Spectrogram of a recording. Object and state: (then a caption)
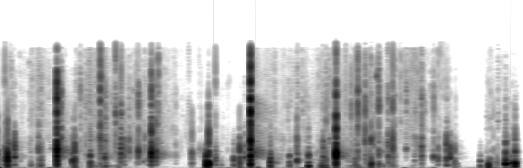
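Foam bead slime in a plastic pack. Long nails squeeze and crush a clear plastic pack of green foam bead slime. Dense, bright, crisp crackles and crunchy pops come in quick irregular bursts, each snapping off at once with almost no low end.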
